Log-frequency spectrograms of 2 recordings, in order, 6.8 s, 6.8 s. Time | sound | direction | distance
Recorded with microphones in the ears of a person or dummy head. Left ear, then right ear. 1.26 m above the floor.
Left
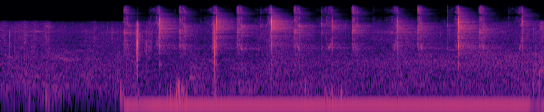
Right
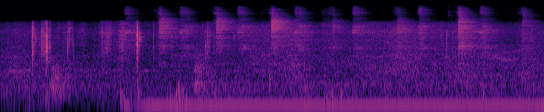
1.5 | scissors | 55° left (ahead or behind) | 0.5 m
